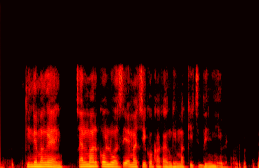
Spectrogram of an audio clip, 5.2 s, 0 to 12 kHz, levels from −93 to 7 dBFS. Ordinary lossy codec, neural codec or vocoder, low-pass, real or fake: none; codec, 16 kHz, 2 kbps, FreqCodec, larger model; 7.2 kHz; fake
